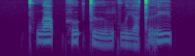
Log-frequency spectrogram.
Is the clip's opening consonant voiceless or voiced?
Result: voiceless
